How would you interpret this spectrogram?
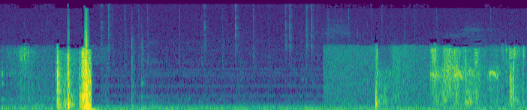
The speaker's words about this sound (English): Is that a bird? Yeah, he's outside.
